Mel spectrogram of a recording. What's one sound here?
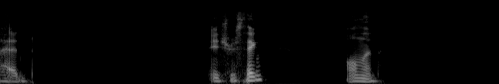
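A woman speaks softly and close to a microphone, in short bursts.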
